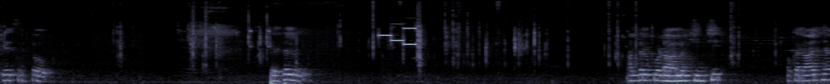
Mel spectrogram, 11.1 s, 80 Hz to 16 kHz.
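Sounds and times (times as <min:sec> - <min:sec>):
loud electronic beeps: 0:05.0 - 0:05.6.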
